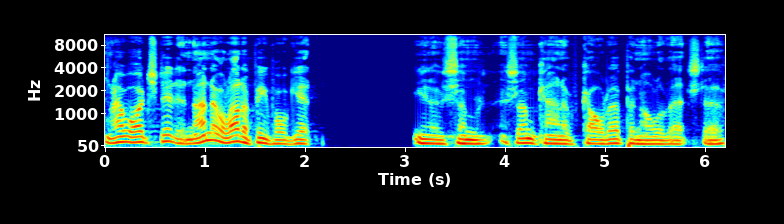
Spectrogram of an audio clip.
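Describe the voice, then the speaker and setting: A man speaks at a medium pitch with a dark, mellow tone, ordinary pitch variation and a moderate pace, recorded very cleanly against a silent background. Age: 70s. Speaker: talk show co-host. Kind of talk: casual chat. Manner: halting.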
